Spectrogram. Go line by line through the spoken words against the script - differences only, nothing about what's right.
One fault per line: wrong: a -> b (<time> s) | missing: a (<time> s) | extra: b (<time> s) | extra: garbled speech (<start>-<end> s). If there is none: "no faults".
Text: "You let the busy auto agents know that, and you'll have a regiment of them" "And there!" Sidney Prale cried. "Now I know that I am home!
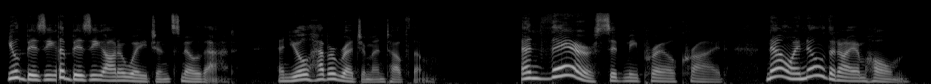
wrong: let -> busy (0.2 s)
